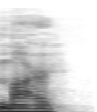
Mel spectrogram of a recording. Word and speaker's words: Maher: It's M A H E R. – Yeah, that's Mar.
